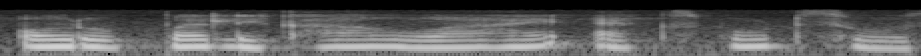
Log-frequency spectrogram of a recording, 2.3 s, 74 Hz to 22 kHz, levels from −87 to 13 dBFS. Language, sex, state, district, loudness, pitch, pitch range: Hindi, female, Rajasthan, Jaipur, -17 LUFS, 200 Hz, 190-200 Hz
